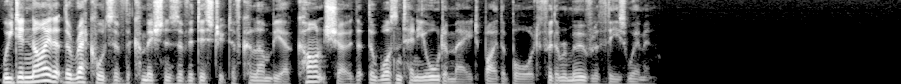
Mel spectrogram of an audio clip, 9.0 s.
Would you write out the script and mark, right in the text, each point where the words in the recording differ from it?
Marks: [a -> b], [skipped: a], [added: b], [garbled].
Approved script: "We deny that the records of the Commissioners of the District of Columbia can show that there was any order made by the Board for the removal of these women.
"We deny that the records of the Commissioners of the District of Columbia [can -> can't] show that there [was -> wasn't] any order made by the Board for the removal of these women.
